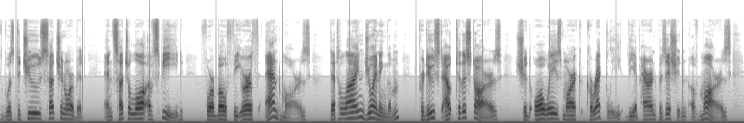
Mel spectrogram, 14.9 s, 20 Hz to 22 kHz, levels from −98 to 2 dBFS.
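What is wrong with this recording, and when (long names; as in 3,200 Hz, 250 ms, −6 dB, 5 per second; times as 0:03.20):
mains buzz 50 Hz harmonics 34 −32 dBFS
scratch tick 45 rpm −15 dBFS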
